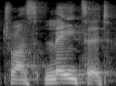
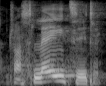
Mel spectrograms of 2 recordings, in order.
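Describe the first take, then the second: First: "translated" slowly, ending in "ted"; mispronounced -ed ending. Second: "translated" with "tid" as last syllable; correct -id ending. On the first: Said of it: "not translated". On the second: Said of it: "have to pronounce it as translated". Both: Shown as a demonstration.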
